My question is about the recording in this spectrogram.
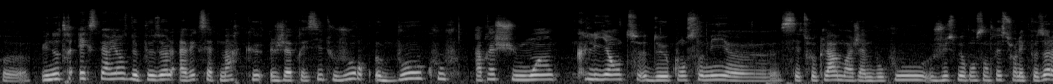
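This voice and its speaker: A woman's voice: medium pitch, warm tone. A young French woman chatting enthusiastically in a casual vlog about puzzles. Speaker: puzzle YouTuber.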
